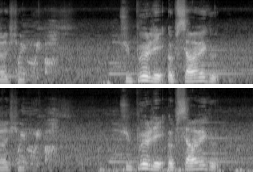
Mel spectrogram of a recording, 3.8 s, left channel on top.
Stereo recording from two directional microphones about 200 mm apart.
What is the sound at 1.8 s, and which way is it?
Speech, 40° left (ahead or behind).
